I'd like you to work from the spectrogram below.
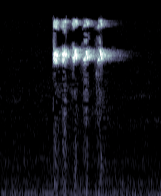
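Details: Sirindet song for training songbirds such as kacer and murai batu. There is one brief phrase of five quick, very high, bright notes delivered in about half a second.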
